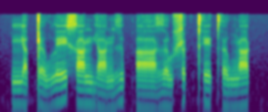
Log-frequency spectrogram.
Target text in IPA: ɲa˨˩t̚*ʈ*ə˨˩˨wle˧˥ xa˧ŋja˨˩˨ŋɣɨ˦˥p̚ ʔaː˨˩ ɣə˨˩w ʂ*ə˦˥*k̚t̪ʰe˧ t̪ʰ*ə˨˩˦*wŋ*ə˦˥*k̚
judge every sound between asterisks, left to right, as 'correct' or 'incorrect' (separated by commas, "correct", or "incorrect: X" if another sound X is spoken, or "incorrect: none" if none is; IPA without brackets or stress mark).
correct, correct, incorrect: ə˧, incorrect: a˦˥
